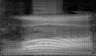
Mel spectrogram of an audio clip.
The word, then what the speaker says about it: Law: They pronounce it as Law, so I will make sure I get his name going forward. An excellent play there on defense by Law with it.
